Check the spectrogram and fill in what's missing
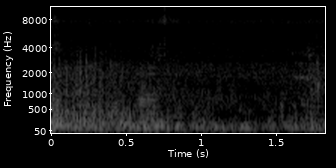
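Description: Steady, heavy wind buffeting the microphone with a deep continuous rumble and roar, unbroken for the whole stretch, with no voices.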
